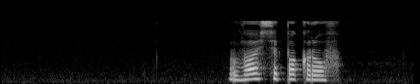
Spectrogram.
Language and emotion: Russian, neutral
